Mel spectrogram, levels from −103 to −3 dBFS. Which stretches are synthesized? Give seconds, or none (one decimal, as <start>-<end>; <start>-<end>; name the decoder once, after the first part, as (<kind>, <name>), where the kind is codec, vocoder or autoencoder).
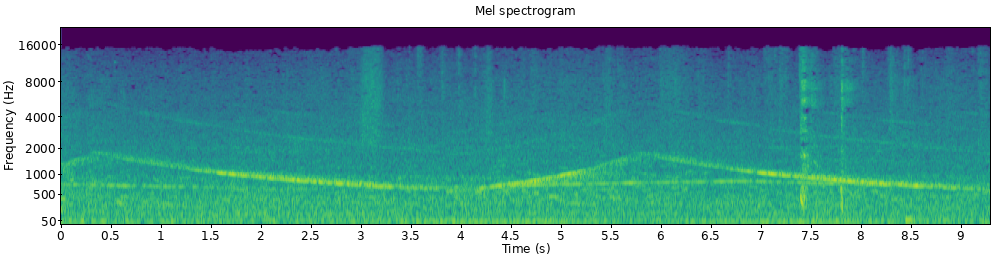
3.1-4.8 (vocoder, BigVGAN v2)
